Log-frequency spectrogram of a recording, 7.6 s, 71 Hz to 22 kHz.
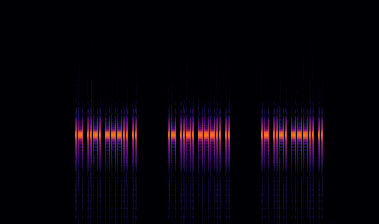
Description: Morse code, heard as a keyed tone, about 40 wpm, 700 Hz. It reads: AF8I AF8I AF8I
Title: USA Call Signs - 4 Characters - Repeated 3x - 40wpm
